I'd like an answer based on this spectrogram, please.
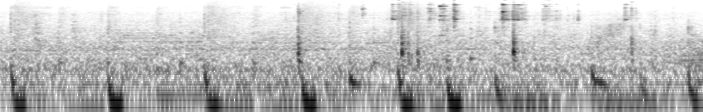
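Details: Rhythmic background music mixes with car interior noise and occasional clinks, and no animal sound stands out.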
